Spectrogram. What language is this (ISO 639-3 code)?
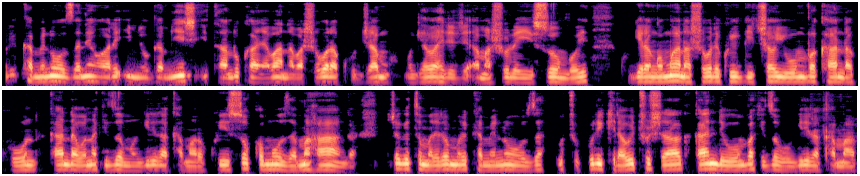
run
